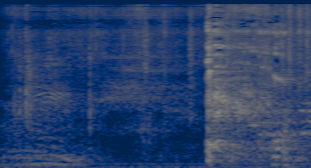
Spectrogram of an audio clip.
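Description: A person coughing once, a short sudden burst about one and a half seconds in, after a quiet pause.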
